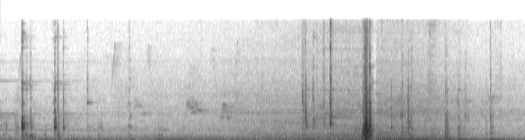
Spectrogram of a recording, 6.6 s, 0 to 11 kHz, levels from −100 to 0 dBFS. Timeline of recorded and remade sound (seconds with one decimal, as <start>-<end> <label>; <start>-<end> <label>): 0.0-4.0 recorded; 4.0-4.7 remade; 4.7-6.6 recorded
